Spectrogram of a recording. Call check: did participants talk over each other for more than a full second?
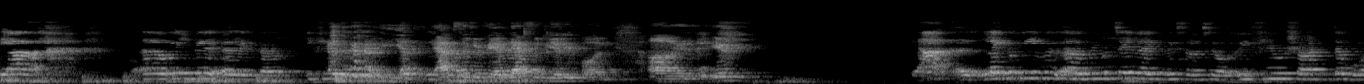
Yes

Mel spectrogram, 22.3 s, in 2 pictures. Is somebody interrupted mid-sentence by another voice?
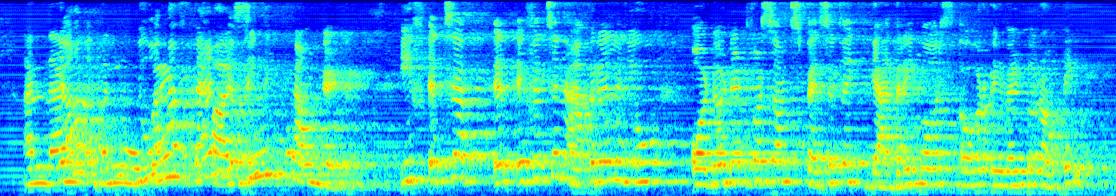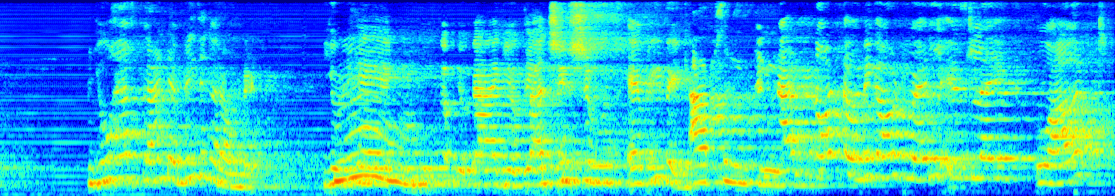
Yes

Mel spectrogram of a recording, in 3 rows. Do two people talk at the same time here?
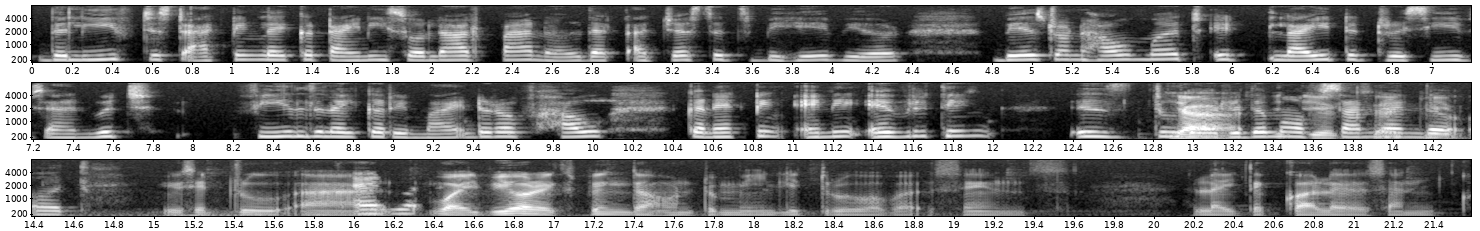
Yes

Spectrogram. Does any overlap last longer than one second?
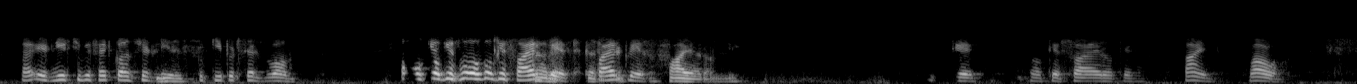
Yes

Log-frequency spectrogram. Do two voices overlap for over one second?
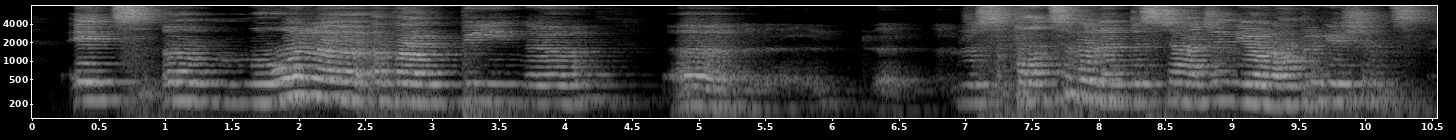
No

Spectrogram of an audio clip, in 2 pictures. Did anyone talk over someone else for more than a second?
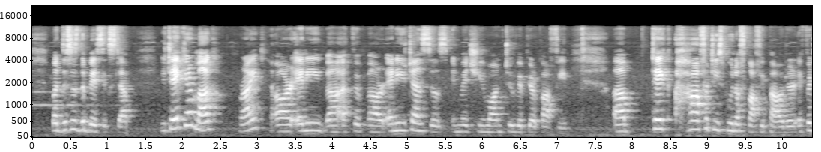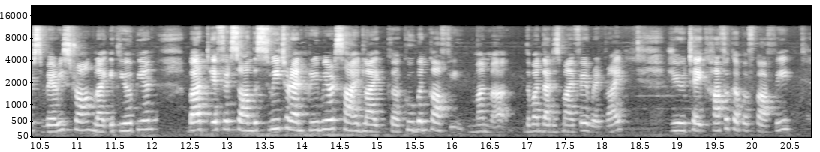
No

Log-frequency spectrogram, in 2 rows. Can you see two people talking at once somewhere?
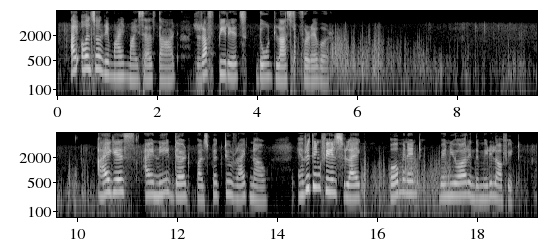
No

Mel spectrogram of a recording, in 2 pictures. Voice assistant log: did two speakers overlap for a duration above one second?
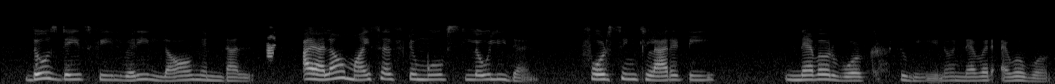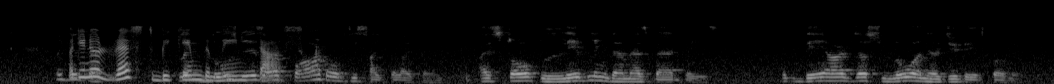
Yes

